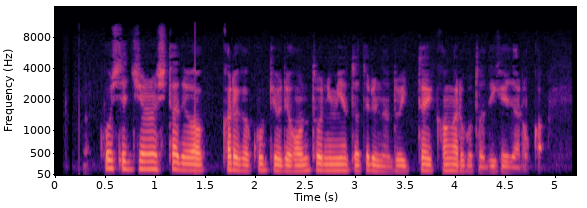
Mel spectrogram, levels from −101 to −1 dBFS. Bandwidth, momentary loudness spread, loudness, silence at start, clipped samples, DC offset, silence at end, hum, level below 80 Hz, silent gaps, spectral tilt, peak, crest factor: 10.5 kHz; 9 LU; -31 LUFS; 0.3 s; under 0.1%; under 0.1%; 0.35 s; none; -78 dBFS; none; -6.5 dB/octave; -10 dBFS; 20 dB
